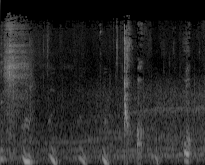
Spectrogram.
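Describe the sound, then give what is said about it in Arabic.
A person gulps clear, fresh water drawn up in a bucket, making a quiet, regular series of soft, low swallows about every half second. “يا له من ماء زلال، يدعو الإنسان إلى شربه. اشرب إذن. أشرب؟ نعم.”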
